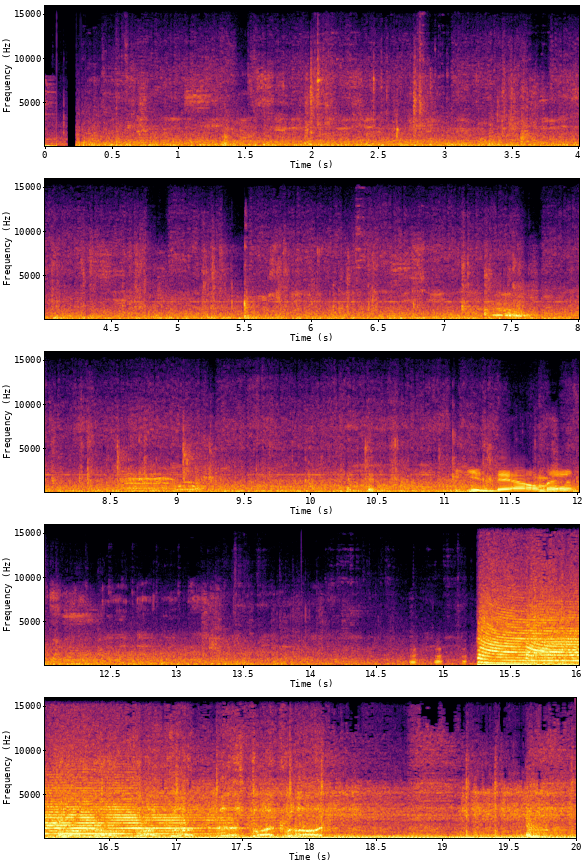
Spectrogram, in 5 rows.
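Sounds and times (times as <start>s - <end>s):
faint voices: 0.3s - 15.2s.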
